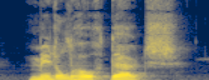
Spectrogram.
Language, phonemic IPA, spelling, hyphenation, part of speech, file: Dutch, /ˌmɪ.dəl.ɦoːxˈdœy̯ts/, Middelhoogduits, Mid‧del‧hoog‧duits, proper noun / adjective, Nl-Middelhoogduits.ogg
- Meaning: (proper noun) Middle High German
